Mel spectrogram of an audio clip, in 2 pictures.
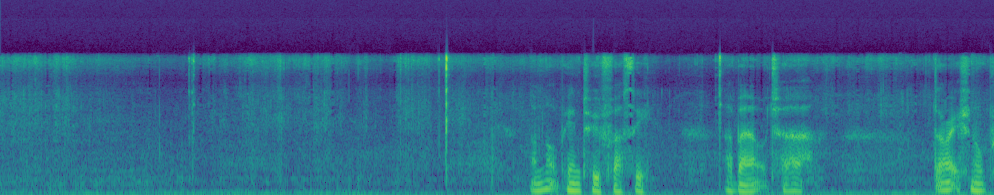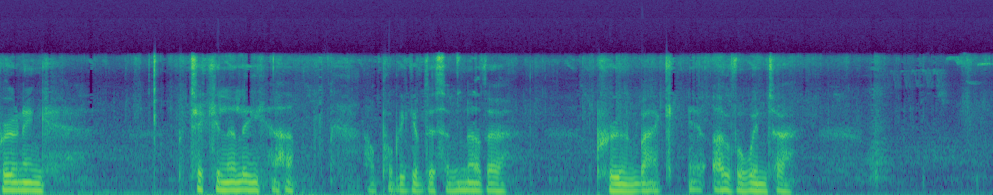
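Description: Pruning shears snip through plant stems with sharp clicks.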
